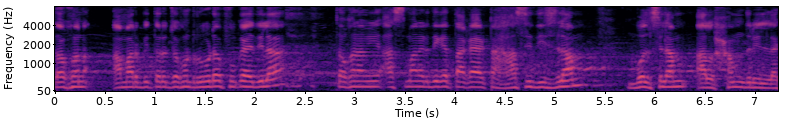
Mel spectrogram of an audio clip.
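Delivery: low, soft, humble voice.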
